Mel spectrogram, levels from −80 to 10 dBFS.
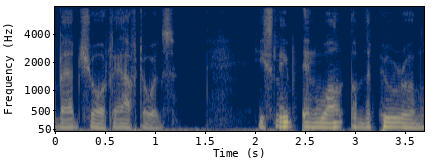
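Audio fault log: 2.22–3.47 s, repeated packet loss (robotic sound): ten holes patched by stretching prior sound, longest about 97 ms, so choppy chunks with pieces missing; spectrogram shows repeated smeared, frozen bands and breaks below its 8 kHz ceiling.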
